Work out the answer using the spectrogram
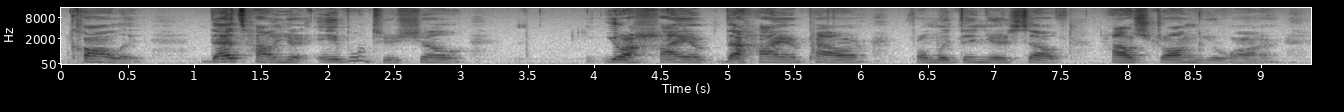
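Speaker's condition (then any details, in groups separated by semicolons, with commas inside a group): Cerebral palsy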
